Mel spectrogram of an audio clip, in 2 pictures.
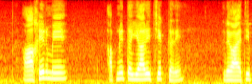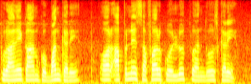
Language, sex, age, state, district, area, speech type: Urdu, male, 30-45, Maharashtra, Nashik, urban, spontaneous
